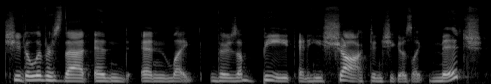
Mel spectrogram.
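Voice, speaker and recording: Woman podcast co-host, lower voice, casual recap chat, animated reactions. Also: unhurried. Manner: animated, rises sharply when reading her own reactions.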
